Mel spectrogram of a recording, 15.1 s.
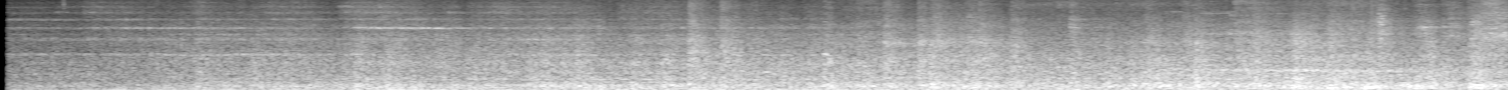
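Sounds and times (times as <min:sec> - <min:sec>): train wheels on rails: 0:00.3 - 0:15.0
high wheel squeal: 0:10.1 - 0:15.0.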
